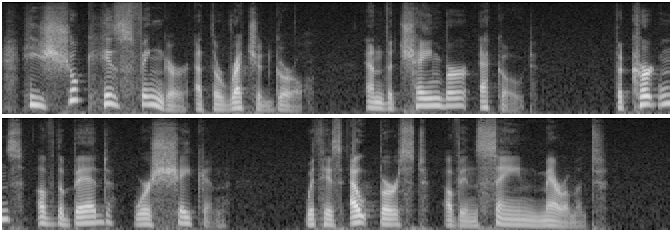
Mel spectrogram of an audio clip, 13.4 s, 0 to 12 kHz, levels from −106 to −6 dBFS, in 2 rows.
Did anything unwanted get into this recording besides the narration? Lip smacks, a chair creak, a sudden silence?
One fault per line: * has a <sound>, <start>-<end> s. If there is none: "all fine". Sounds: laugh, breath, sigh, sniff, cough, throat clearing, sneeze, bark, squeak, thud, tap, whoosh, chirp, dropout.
all fine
